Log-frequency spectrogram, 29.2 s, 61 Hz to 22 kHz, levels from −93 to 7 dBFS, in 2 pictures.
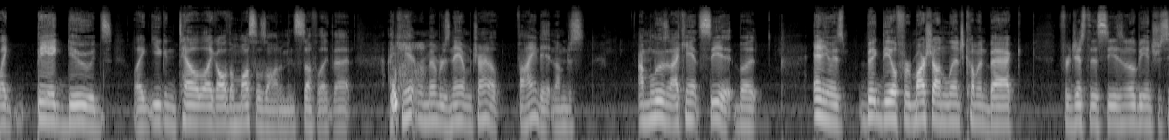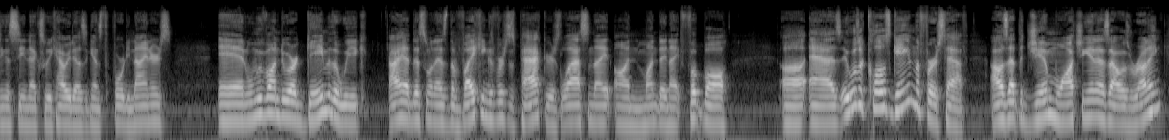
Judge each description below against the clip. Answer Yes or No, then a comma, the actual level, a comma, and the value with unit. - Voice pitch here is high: No, low, 135 Hz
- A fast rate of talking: Yes, fast, 220 wpm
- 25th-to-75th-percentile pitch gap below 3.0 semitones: No, average, 3.3 semitones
